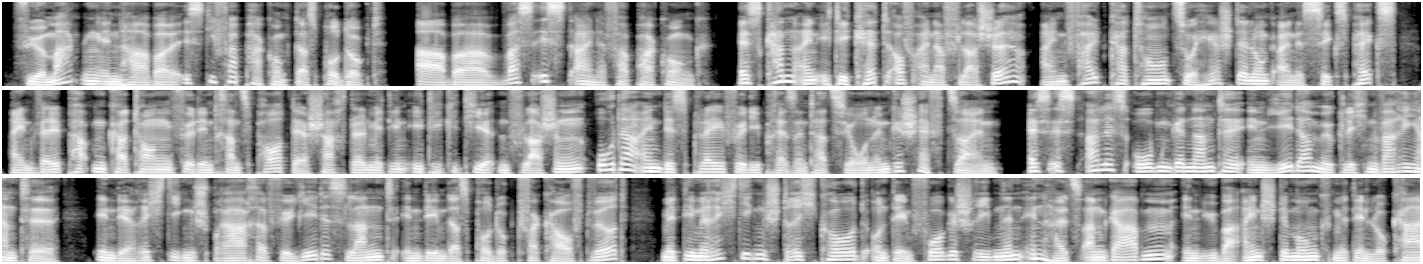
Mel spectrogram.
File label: educational, german voice over actor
